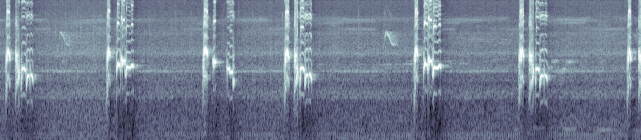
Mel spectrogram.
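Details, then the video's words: Female sooty-headed bulbul calling the male: short bursts of bright chirps, each a sharp click followed by a warbling downslurred twitter, repeated about every one to one and a half seconds, with a steady faint tone underneath. "Suara Burung Kutilang Betina Memanggil Jantan"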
